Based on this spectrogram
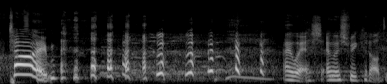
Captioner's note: laughing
